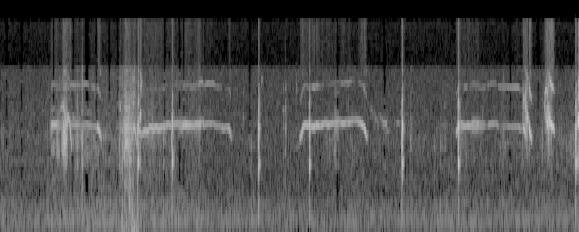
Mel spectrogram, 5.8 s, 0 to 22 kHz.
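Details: Kestrel chicks at hatching time in a nest at Théding, France, 24 May 2022; short rising-then-level squeaky whistles every second or so, with clicking and rustling in the nest.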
